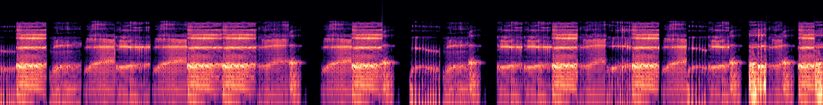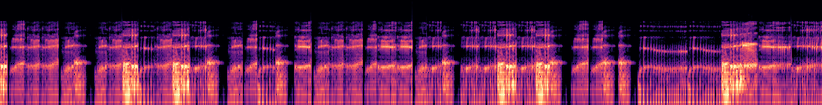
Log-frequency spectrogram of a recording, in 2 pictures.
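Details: Long run of loud, repeated belches in quick succession with short pauses between them: frequent burping.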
